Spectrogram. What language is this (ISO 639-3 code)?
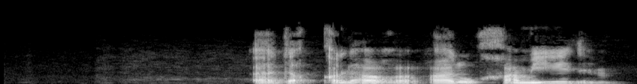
kab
